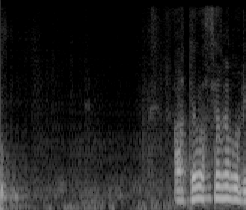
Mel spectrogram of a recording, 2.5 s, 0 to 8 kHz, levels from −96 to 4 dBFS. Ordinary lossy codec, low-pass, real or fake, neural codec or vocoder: none; 7.2 kHz; fake; codec, 16 kHz, 2 kbps, FreqCodec, smaller model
